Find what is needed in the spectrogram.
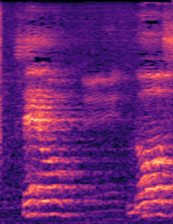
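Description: A man's voice in long, drawn-out, steady-pitched phrases, chant-like, one about every second and a half.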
